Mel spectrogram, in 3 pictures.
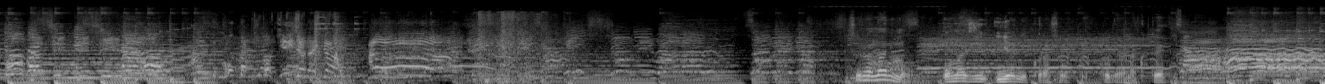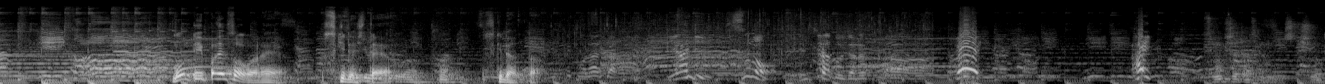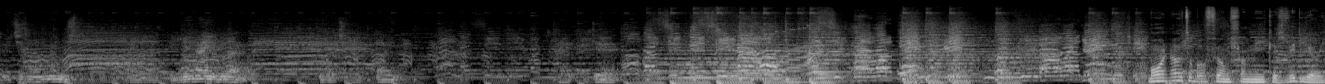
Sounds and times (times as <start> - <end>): Music: 0.0 - 39.7.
